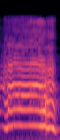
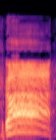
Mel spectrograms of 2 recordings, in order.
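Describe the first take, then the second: First: A much higher, much softer breathy "Ah!"; dainty high gasp; tiny high cry. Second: Short yelled "Ah!" at full voice; brief outright shout; loud yell. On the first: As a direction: squeak "Ah!" up high and small. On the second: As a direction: bark "Ah!" as an outburst. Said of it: "It's not". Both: Shown as a demonstration.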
